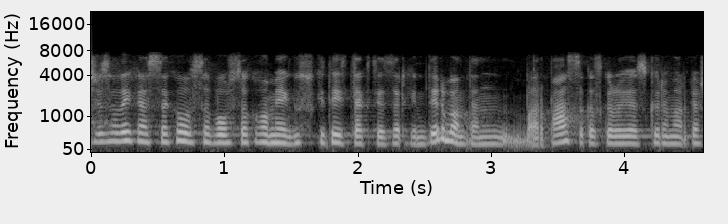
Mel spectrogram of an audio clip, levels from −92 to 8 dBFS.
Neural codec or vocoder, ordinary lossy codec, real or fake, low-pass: none; Opus, 32 kbps; real; 7.2 kHz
